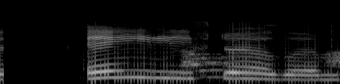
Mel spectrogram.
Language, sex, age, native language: Icelandic, male, 8, Icelandic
